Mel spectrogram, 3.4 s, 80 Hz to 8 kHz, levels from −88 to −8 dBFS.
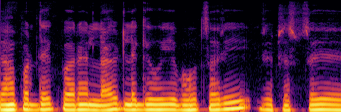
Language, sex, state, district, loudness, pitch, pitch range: Hindi, male, Bihar, Patna, -15 LUFS, 140 Hz, 135-140 Hz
